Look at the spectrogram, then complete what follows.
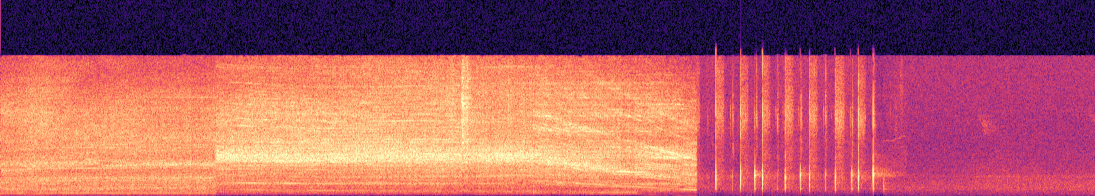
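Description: Makita sliding compound miter saw running and cutting a trim board, the cut starting about two seconds in and going on steadily for about four seconds. The blade then winds down with a falling whine, followed by a quick run of sharp clicks and taps and then a low hum.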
